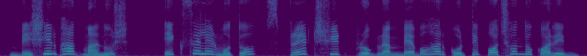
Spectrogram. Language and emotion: Bengali, neutral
